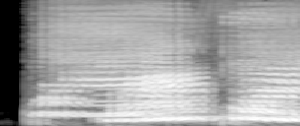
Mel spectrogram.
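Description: A dense cacophony of heavily distorted, layered cartoon audio: several warbling pitched tones overlap at once. It starts after a brief dropout at the very beginning.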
